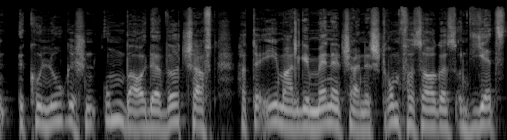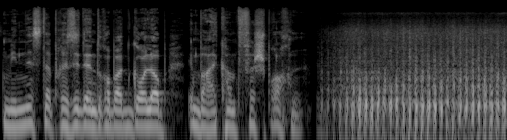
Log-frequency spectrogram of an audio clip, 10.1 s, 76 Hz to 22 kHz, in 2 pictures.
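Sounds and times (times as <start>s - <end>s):
speech: 0.0s - 8.6s
helicopter carrying concrete blocks and sandbags to a dam on the Mur river: 8.2s - 10.1s.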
